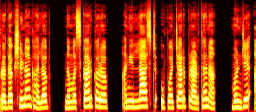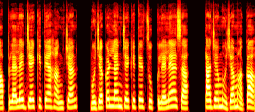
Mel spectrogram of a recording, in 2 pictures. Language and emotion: Goan Konkani, neutral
